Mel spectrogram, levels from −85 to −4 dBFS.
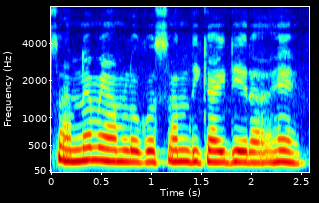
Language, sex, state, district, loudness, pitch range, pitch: Hindi, male, Arunachal Pradesh, Lower Dibang Valley, -13 LUFS, 195-210 Hz, 200 Hz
